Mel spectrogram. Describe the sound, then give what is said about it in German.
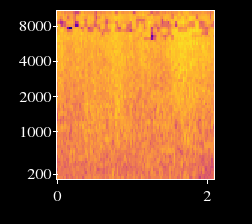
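Stormy sea with heavy waves and wind, an audio drama effect: a loud, continuous rushing roar of surf and gusts with no break. “Doch der Wellengang war zu stark.”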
